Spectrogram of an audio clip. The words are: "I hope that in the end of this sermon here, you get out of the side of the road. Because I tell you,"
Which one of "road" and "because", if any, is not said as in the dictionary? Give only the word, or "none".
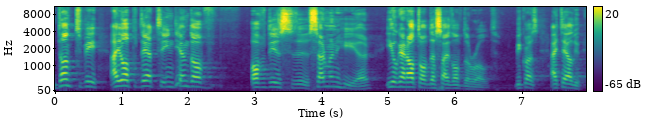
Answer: none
